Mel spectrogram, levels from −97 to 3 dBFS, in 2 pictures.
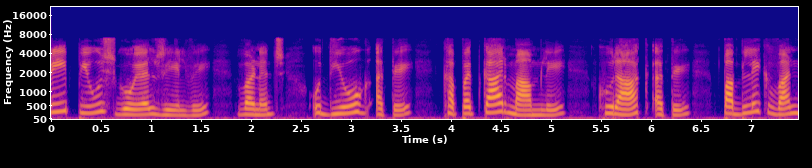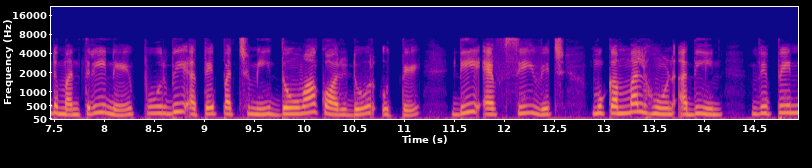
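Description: Throughout the speech, the sound is dull and muffled, with nothing above 7 kHz and a rough, fluttering noise clinging to tones. This is likely Dolby Digital compression at a low rate, around 40 kbps, where the band is narrowed and starved frequency lines are filled with dither noise.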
